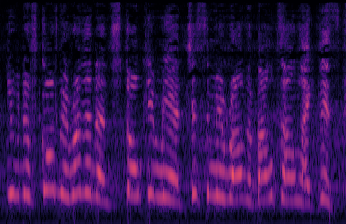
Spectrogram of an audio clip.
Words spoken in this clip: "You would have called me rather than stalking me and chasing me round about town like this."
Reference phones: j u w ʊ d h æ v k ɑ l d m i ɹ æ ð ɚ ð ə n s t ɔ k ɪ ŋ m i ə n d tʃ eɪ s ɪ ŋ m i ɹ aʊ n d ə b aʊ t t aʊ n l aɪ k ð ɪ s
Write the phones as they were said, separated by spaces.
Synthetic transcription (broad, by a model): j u w ʊ d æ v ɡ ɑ d m i ɹ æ ð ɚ ð ə n s t ɔ k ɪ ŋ m i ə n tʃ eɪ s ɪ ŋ m i ɹ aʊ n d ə b aʊ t t aʊ n l aɪ k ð ɪ s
